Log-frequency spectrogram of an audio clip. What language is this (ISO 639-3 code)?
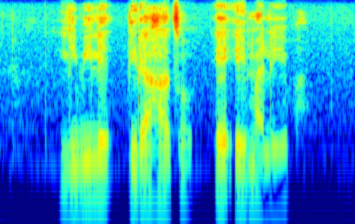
tsn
